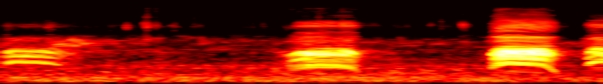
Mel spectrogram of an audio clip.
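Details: Crows eating and fighting for food. Rasping caws at irregular spacing, roughly one a second, the fourth loudest and harshest, ending with a short clipped caw.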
